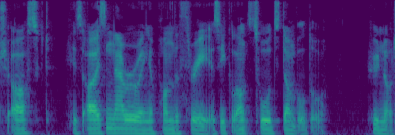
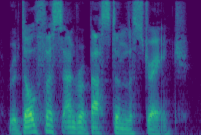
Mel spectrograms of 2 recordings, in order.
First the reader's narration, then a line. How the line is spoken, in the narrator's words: thundered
